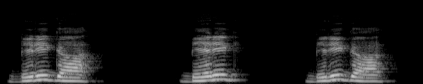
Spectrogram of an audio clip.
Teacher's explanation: Please pay attention to the stress. Stress goes to last syllable.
